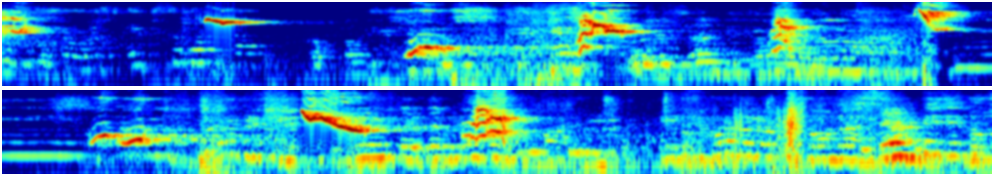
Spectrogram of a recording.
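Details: Grey parrot giving a series of harsh squawks and rising and falling whistles, spaced irregularly a second or two apart, with some notes sliding sharply downward.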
